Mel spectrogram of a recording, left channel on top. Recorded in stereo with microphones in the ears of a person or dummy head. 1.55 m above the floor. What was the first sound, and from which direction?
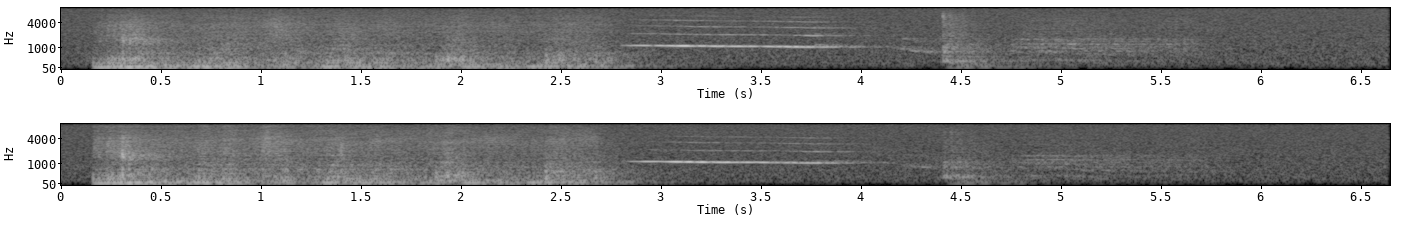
Footsteps, 40° right (ahead or behind).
